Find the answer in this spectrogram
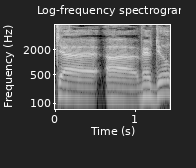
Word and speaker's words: Werdum: Do you think that Werdum, is that how you say his name?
